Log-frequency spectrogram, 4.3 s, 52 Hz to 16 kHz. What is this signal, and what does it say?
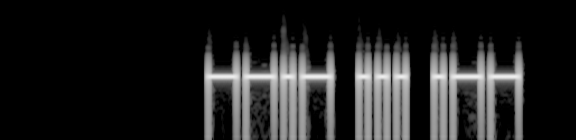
Morse code, heard as a keyed tone, about 17 wpm, 700 Hz. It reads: QSW
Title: Q-Codes with Spoken Meaning - 17wpm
